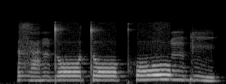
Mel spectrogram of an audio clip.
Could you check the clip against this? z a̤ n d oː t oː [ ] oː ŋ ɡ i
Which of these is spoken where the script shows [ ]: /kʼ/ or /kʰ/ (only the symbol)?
kʰ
